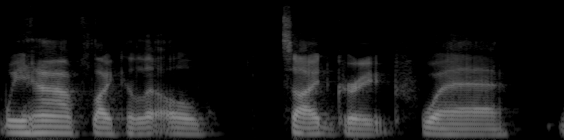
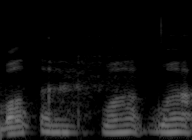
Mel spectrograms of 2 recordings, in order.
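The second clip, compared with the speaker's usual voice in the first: bewildered, groggy, confused stammering outburst; 3 semitones higher, 9 dB quieter than usual. Retelling waking up at four in the morning: acting out own past confusion. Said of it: "I literally woke up going".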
